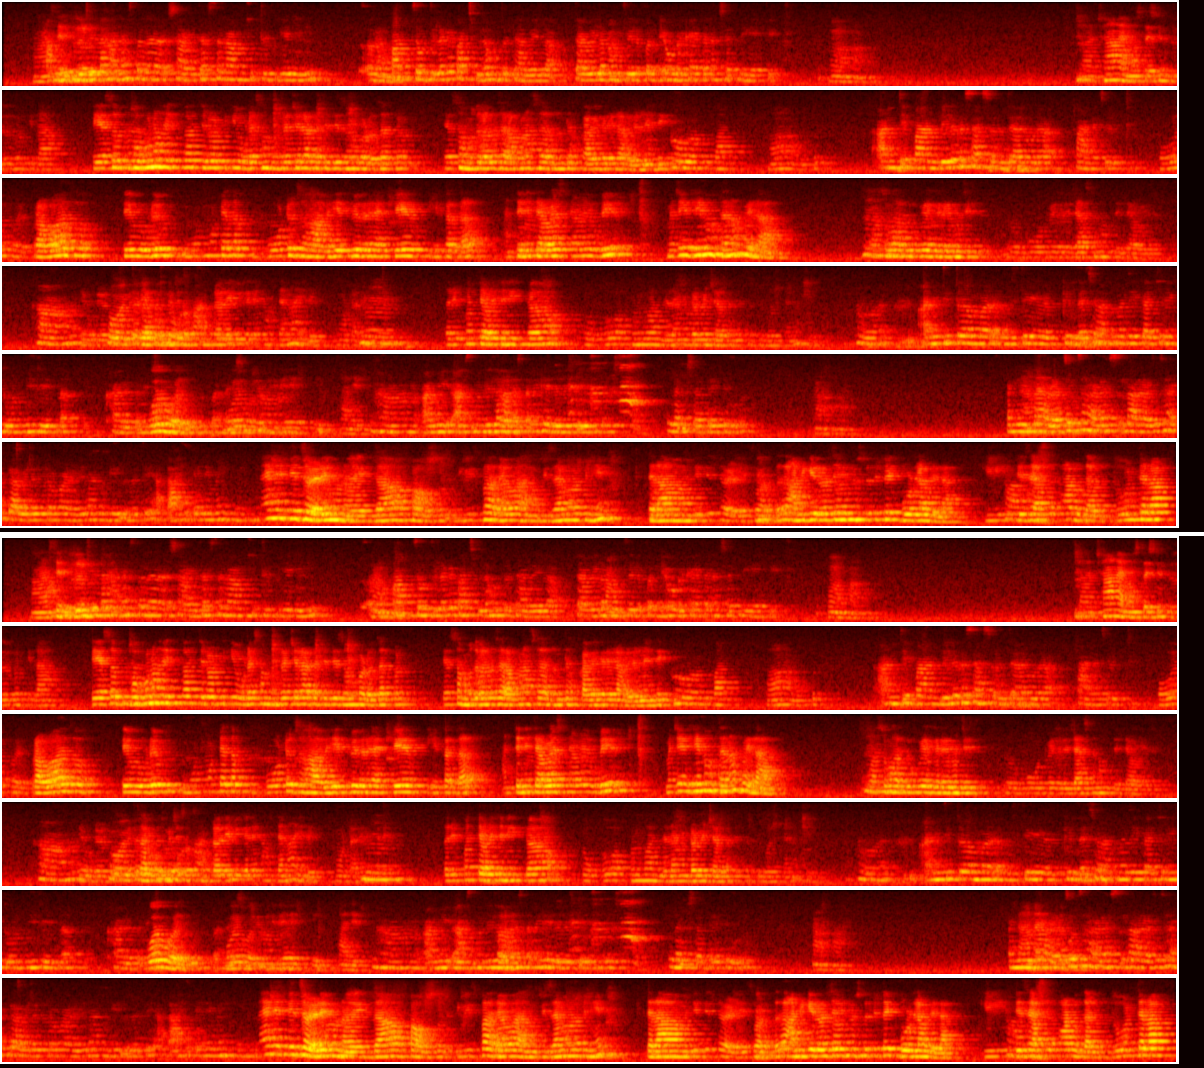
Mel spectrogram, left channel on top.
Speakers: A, on the right; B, on the left.
A: हा
B: आम्ही
A: सिंधुदुर्ग
B: म्हणजे
A: किल्ल्याच्या
B: लहान असताना
A: तिथे
B: शाळेत असताना आमची ट्रीप गेलेली, अ
A: हा
B: पाच
A: हा
B: चौथीला काय पाचवीला होतो त्यावेळेला त्यावेेळेला
A: हा
B: बघितलेलं पण एवढं काय आता लक्षात नाहीय ते.
A: हा हा हा. हा छान आहे मस्त आहे सिंधुदुर्ग किला ते असं
B: हा
A: बघून आहेत तर आश्चर्य वाटतंय की एवढ्या समुद्राच्या लाटा तिथे जाऊन बडवतात पण त्या समुद्राला जरा पण असा अजून धक्का वगैरे लागलेला नाही ते
B: हो
A: पण हां.
B: आणि ते बांधलेलं कसं असेल
A: बांधले
B: त्या एवढ्या पाण्याच्या इ
A: होय होय प्रवाह आहे तो ते एवढे मोठमोठे आता बोट झा हेच वगैरे आहेत ते हे करतात आणि त्यांनी
B: हम्म
A: त्यावेेळेस त्यावेळी एवढी म्हणजे हे नव्हतं ना पहिला
B: हम्म
A: अस
B: हम्म
A: वाहतूक वगैरे म्हणजे बोट वगैरे जास्त नव्हते त्यावेळेस
B: हा हा
A: एवढे
B: होय
A: डोक्या
B: तरी
A: चालव
B: पण
A: म्हणजे
B: तेवढं
A: असं
B: बांधलेली
A: मोटारी वगैरे
B: ते
A: नव्हत्या ना इलेक्ट्रिक मोटारी
B: हम्म
A: वगैरे तरी पण त्यावेळी त्यांनी इतका डोक वापरून बांधलेला आहे म्हटलं विचार करण्यासारखी गोष्ट आहे ना ती
B: हो आणि तिथं म म्हणजे ते किल्ल्याच्या आतमध्ये काहीतरी दोन विहिर आहेत ना खरे पाण्याची
A: होय होय.
B: आणि गोड पाण्याची
A: होय होय
B: हा
A: विहिरी
B: हा
A: आहेत की आहेत
B: हा. आम्ही
A: गुप
B: अस म्हणजे लहान
A: परत
B: असताना गेलेले तिकडे ते लक्षात आहे तेवढं
A: हां हा.
B: आणि
A: छान
B: हे नारळाचं
A: आहे तिथं बघण्यास
B: झाड अस नारळाचं झाड त्यावेेळेला जरा वाळलेल आम्ही गेलंलो ते आता आहे काय नाही माहीत नाही
A: नाही नाही ते जळले म्हण एकदा पाऊस वीज भऱ्या वा विजामुळे का नाही त्याला
B: हा हा
A: म्हणजे ते जळलेच वाटतं आम्ही गेलेलो त्यावेळी नुसतं तिथं एक बोर्ड लावलेला कि
B: हा
A: ते जे
B: हा
A: असं झाड होतात दोन त्याला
